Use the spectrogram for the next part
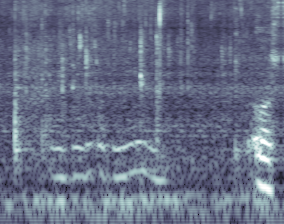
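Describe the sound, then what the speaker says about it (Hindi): Cauliflower pieces frying in a pan, a steady sizzle running under a voice speaking, with a brief louder stir or splash near the end. "तो अब हो रही है गोभी फ्राई"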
